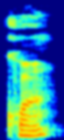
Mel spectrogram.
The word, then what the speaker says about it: coin: Well, in French, the word C-O-I-N, pronounced quoin, means corner literally, so that's interesting that coin with a Q-U in English is referring to that same thing in a way.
